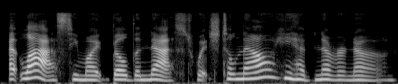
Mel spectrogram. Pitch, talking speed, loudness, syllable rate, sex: 225 Hz, 210 wpm, -18 LUFS, 3.9 syllables/s, female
